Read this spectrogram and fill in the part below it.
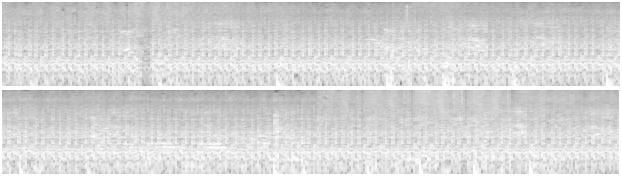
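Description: Game magic blasts and zaps crackle rapidly.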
